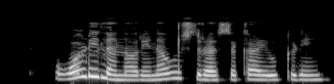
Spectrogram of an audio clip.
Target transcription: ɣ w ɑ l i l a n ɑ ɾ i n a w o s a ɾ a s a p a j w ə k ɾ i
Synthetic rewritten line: ɣ w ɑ ɽ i l a n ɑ ɾ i n a w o s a ɾ a s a k a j w ə k ɽ i

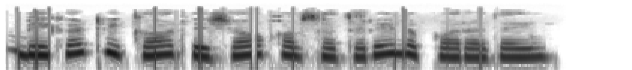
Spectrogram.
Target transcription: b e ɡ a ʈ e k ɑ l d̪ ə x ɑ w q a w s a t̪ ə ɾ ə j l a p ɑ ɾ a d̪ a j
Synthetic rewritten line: b e ɡ a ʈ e k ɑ ɾ d̪ ə ʃ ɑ w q a w s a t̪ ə ɾ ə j l a p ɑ ɾ a d̪ a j

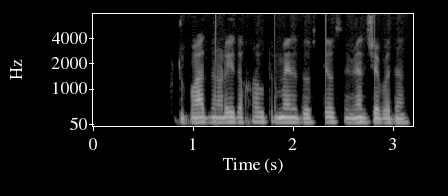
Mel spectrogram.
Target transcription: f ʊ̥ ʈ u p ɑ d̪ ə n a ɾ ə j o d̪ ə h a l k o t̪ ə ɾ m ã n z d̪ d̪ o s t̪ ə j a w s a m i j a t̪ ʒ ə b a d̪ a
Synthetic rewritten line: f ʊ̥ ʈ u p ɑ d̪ ə n a ɽ ə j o d̪ ə x a l k o t̪ ə ɾ m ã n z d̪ d̪ o s t̪ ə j a w s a m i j a t̪ ʒ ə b a d̪ a

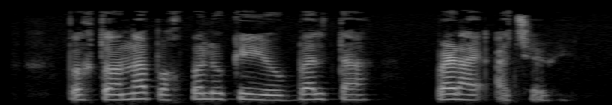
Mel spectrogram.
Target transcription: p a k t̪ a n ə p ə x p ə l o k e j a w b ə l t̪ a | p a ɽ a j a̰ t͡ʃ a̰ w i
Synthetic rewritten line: p a x t̪ ɑ n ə p ə x p ə l o k e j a w b ə l t̪ a | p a ɽ a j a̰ t͡ʃ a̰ w i

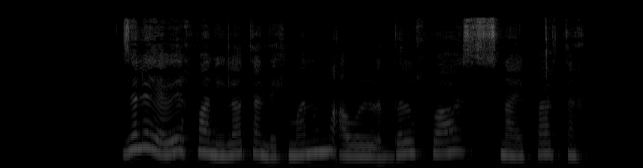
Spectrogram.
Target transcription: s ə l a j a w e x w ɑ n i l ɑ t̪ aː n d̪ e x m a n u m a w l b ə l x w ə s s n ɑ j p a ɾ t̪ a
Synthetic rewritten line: z ə l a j a w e x w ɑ n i l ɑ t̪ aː n d̪ e x m a n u m a w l b ə l x w ɑ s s n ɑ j p a ɾ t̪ a

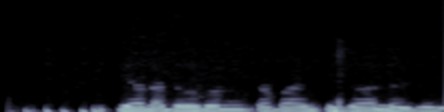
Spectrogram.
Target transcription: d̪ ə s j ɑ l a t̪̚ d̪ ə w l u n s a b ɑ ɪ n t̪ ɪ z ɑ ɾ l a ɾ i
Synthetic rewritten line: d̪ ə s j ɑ l a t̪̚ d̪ ə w ɽ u n s a b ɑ ɪ n t̪ ɪ z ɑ ɾ l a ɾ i

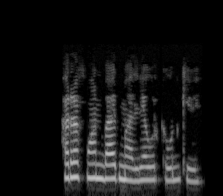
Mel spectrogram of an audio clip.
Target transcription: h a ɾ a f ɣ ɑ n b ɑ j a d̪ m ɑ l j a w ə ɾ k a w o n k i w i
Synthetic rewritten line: h a ɾ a f ɣ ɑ n b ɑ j a d̪ m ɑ l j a w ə ɾ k a w u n k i w i

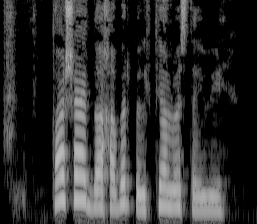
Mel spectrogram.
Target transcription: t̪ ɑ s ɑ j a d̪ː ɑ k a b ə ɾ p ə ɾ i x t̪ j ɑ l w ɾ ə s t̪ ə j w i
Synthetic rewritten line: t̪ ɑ ʃ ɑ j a d̪ː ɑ x a b ə ɾ p ə ɾ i x t̪ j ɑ l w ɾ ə s t̪ a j w i

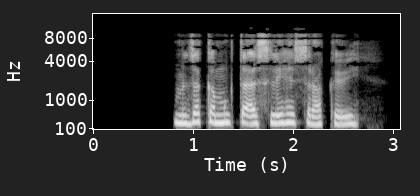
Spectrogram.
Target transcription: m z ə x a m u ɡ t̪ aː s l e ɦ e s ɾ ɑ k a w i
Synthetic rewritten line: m z ə k a m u ɡ t̪ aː s l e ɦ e s ɾ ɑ k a w i

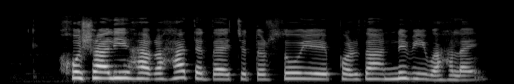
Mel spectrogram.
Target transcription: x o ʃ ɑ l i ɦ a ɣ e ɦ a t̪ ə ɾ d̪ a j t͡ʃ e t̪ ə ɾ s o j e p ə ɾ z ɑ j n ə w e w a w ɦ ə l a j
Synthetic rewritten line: x o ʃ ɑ l i ɦ a ɣ a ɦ a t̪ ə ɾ d̪ a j t͡ʃ e t̪ ə ɾ s o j e p ə ɾ z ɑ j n ə w i w a ɦ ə l a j

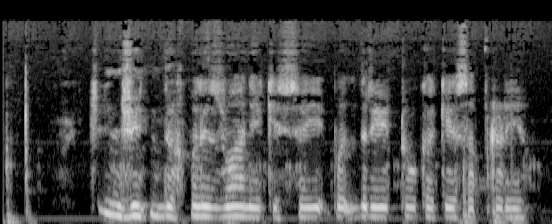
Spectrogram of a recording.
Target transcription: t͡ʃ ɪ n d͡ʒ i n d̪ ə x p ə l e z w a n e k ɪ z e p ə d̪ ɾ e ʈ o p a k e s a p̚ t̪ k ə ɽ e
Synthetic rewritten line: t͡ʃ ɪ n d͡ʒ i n d̪ ə x p ə l e z w ɑ n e k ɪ s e p ə d̪ ɾ e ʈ o k a k e s a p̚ t̪ k ə ɽ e

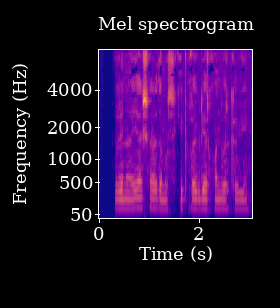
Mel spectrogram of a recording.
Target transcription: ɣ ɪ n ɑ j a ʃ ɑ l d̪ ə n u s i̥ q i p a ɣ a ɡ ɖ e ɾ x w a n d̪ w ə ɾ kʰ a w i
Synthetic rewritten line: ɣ ɪ n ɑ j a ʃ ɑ ɾ d̪ ə m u s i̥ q i p ə ɣ a ɡ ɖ e ɾ x w a n d̪ w ə ɾ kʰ a w i

